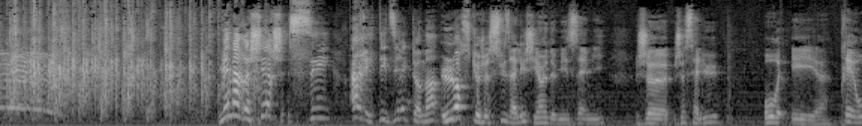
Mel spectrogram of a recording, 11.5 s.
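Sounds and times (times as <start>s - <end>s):
audience applause at a comedy show: 0.0s - 3.2s
speech: 2.9s - 11.4s.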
